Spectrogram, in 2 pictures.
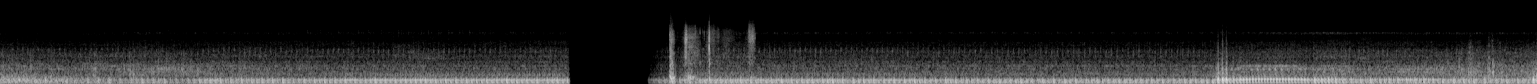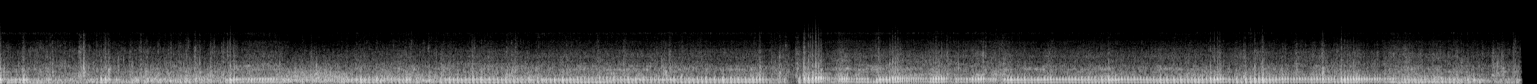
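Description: BMW HP2 Enduro's boxer-twin engine running at steady low revs while riding a rough dirt track, with clatter and knocks from the bike over ruts and stones. The sound cuts out completely for under a second about six seconds in, and the engine and clatter get louder from about twelve seconds.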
